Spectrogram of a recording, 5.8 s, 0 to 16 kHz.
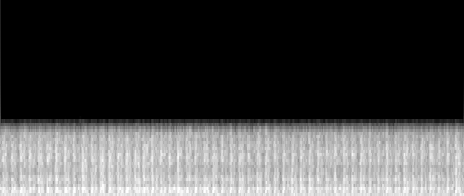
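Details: VW Type 4 air-cooled 2-litre engine running with a hard, sharp, rhythmic knock at about three per second, like gunfire; engine knock sent for remote diagnosis.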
